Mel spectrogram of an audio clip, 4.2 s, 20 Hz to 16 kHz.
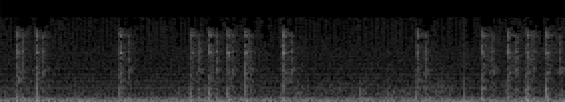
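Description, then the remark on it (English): Telegraph sounder clicking out a message from the Rockton operator verifying that number 7 westbound is past Milltown: sharp dry clicks in irregular bursts and pauses, like coded taps, steady in level over a low background hum with no voices. “What clicking say, Kim Sully? It's the Rockton operator verifying that number 7 westbound is past Milltown.”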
